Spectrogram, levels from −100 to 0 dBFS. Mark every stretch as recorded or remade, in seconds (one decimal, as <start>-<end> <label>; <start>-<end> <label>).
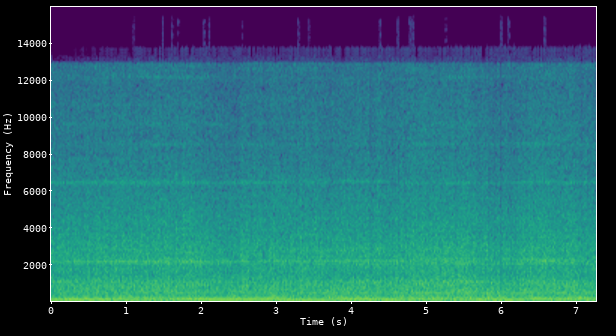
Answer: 0.0-7.3 recorded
